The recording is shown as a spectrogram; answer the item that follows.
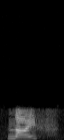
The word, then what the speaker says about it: knife: m por que ausência as letras g e k não são pronunciadas quando seguidas da letra N apenas o n é pronunciado então nós temos agora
